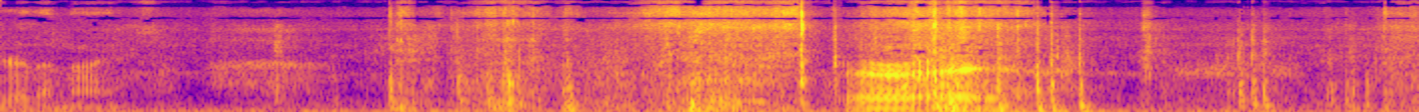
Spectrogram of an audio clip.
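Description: Cardboard rustles and scrapes as a box is lifted out.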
